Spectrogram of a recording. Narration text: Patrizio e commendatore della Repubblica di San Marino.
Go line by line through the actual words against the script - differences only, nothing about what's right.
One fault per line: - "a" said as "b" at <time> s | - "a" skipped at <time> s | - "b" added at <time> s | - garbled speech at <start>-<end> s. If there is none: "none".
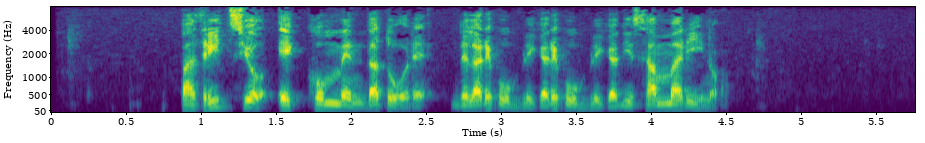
- "Repubblica" added at 3.3 s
